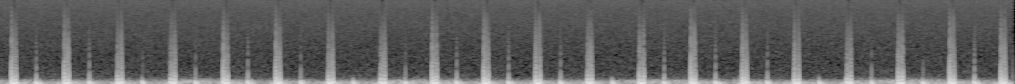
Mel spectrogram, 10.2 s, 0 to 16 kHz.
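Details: Female heartbeat recorded right after a workout, felt strongly in chest, neck, face and stomach with visible chest movement: fast, regular, pounding beat at about 115 a minute; rapid heartbeat after exercise.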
